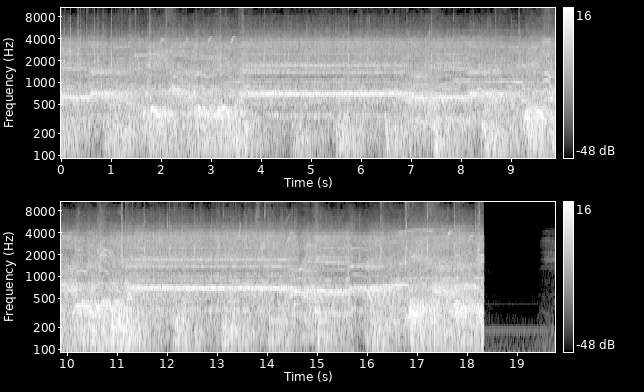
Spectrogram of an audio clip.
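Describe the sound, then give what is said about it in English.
A huge crowd of Timbers Army soccer supporters roars loudly and continuously, a dense wall of cheering and chanting voices that holds steady for about eighteen seconds before cutting off abruptly. “That sound you heard was the Timbers Army.”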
